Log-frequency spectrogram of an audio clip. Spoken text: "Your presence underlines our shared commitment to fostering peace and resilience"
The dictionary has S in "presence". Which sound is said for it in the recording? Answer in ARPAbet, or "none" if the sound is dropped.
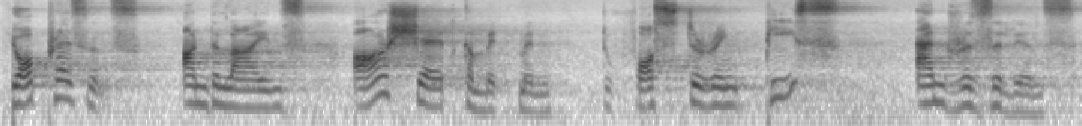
S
